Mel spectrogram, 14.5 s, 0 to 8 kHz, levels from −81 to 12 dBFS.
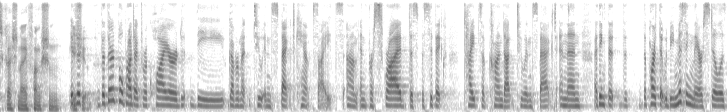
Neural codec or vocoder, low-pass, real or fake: none; 7.2 kHz; real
